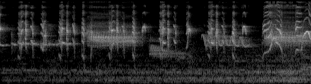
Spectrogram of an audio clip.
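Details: Long-tailed shrike singing actively, a dense run of high, scratchy chirps and harsh buzzy notes with brief whistled slurs, delivered almost without pause.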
